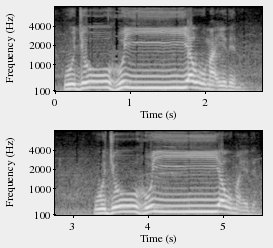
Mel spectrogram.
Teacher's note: Itu hanya ya yang ditasdidkan terus dipanjangkan tanpa ada gunnahnya.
